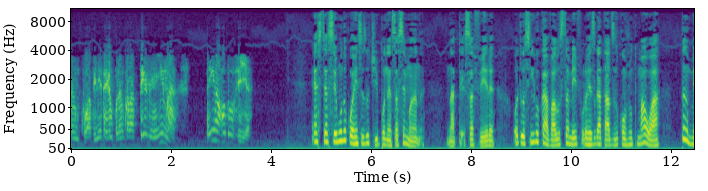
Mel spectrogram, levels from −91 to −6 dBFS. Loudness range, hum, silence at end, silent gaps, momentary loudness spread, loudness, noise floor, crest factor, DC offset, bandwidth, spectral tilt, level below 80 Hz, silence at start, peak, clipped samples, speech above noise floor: 8 LU; none; 0 s; none; 13 LU; -18 LUFS; -56 dBFS; 18 dB; 1%; 11 kHz; -5 dB/octave; -46 dBFS; 0 s; 0 dBFS; under 0.1%; 39 dB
